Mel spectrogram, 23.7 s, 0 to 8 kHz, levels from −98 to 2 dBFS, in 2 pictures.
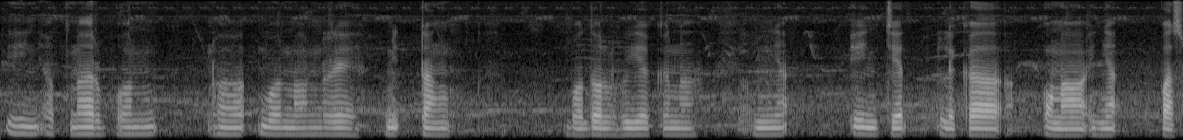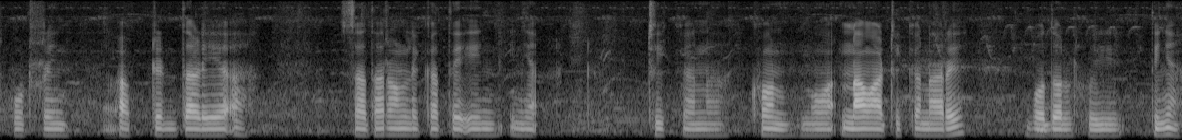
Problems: constant background noise, low volume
